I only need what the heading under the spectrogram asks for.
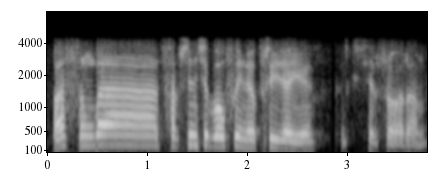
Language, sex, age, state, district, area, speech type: Bodo, male, 45-60, Assam, Kokrajhar, rural, conversation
